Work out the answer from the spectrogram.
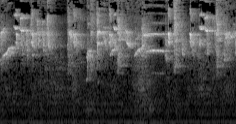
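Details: Competing song from several kept Lined seedeaters, heard at lower volume: overlapping high, sharp chirps and short rising and falling whistled phrases in bursts, separated by brief gaps, over a noticeable low background hum.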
